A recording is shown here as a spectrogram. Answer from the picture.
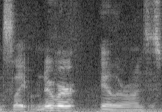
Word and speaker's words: ailerons: decide if I want to do the adaptive ailerons or whatever. I don't even know how it's pronounced, so I go ahead and do the 1 slight maneuver. Ailerons is correct.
